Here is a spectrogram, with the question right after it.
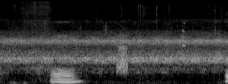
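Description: Frogs croak in flooded rice fields after heavy rain, a loud, close, resonant call standing out over a steady chorus of other frogs and insects in the wet night.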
